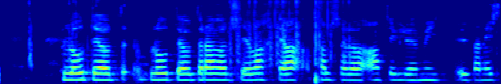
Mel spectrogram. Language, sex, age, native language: Icelandic, male, 12, Icelandic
